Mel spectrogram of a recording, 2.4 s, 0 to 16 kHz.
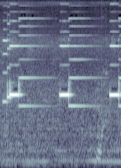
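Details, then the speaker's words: Samsung top-load washing machine, 13-switch PCB, after repair, power on showing 49: three short clear high beeps on pressing start; machine now starts, previously only beeped. "സ്റ്റാർട്ടായി. നേരത്തെ ഇത് സ്റ്റാർട്ടാവില്ലായിരുന്നു. നേരത്തെ നമുക്കിവിടെ നിൽക്കുമ്പോൾ വെറും ഇതേ കണക്കുള്ള sound മാത്രമേ കേൾക്കത്തുള്ളായിരുന്നു."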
